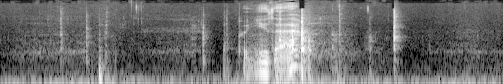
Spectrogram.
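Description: A plastic UV lamp knocks and scrapes as hands set it down on a table.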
